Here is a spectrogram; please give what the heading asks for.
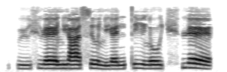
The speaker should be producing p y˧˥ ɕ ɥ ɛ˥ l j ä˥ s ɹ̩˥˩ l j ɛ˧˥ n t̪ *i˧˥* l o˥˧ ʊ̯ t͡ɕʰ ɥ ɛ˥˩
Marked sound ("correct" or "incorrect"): incorrect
